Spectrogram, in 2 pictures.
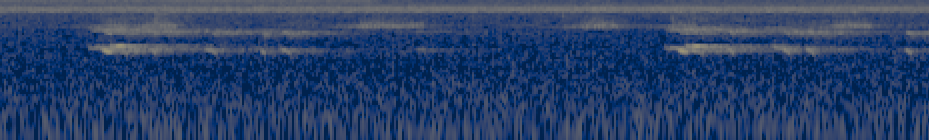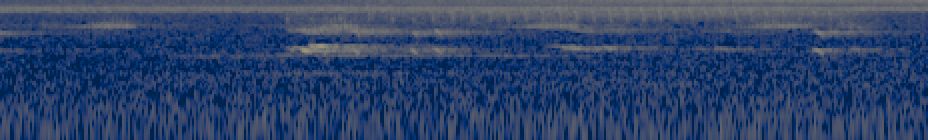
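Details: In the Costa Rican jungle, with toucans and howler monkeys around, a steady, high-pitched cicada drone runs unbroken beneath loud repeated calls roughly every three seconds.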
